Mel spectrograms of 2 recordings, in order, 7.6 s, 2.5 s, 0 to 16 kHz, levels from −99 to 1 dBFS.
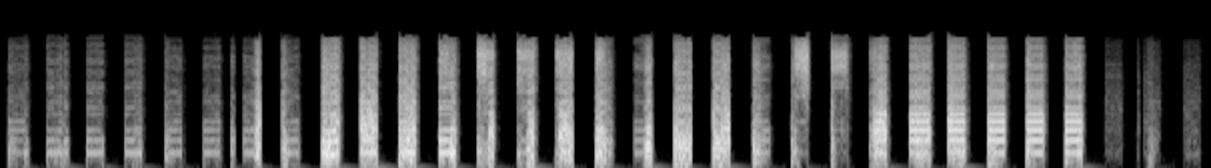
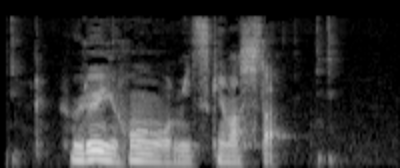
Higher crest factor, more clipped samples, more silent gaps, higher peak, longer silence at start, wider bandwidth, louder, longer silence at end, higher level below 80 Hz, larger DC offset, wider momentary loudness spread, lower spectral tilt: about the same, 16 dB vs 18 dB; neither; first, 1.40-1.44 s, 3.66-3.71 s, 5.33-5.43 s, 6.34-6.40 s, 6.55-6.64 s, 7.02-7.10 s vs none; first, 0 dBFS vs -10 dBFS; second, 0.05 s vs 0.45 s; second, 7.8 kHz vs 11.5 kHz; first, -16 LUFS vs -27 LUFS; second, 0.35 s vs 0.75 s; first, -38 dBFS vs -58 dBFS; neither; first, 21 LU vs 10 LU; about the same, -4.5 dB/octave vs -5.5 dB/octave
